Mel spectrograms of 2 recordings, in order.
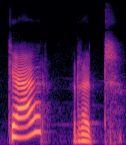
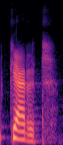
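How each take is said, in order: First: "Carrot" broken as car, pause, rot; higher "Carrot" in two separate beats, car and rot; split into syllables. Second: Said in the usual way. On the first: Shown as a demonstration. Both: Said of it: "here we have two syllables".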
